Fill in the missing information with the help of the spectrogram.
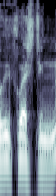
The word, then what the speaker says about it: requesting: Dans mot requesting là, ouais, accent tombé sur deuxième syllabe là, requesting politely.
